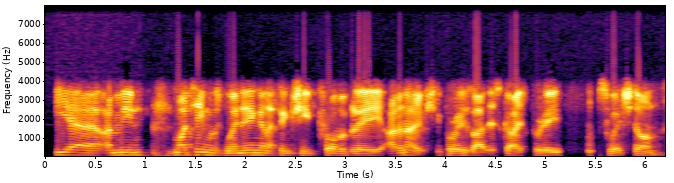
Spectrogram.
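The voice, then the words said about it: British accent. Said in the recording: “British guy. Love the accent.”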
